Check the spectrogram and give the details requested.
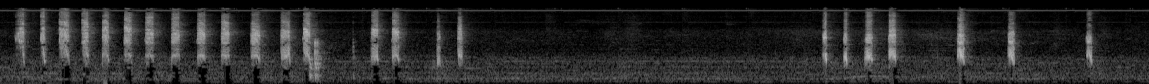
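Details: Baby budgies during hand feeding give a quick series of harsh, rasping begging squawks, then fall quiet before a few sparse, scattered calls.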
